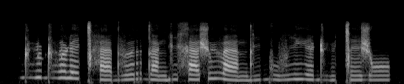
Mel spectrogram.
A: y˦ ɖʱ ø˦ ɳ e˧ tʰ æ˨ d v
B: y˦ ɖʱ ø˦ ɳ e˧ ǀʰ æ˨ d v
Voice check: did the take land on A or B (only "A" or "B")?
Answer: B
